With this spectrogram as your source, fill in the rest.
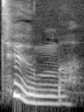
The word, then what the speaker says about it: tomb: are pretty difficult because students always try to pronounce the B at the end of the word but you do not need to pronounce that beat at all so it just becomes climb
